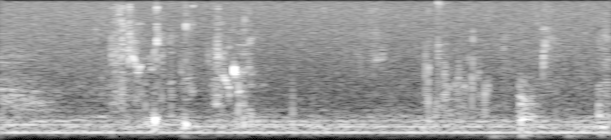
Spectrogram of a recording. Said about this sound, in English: Let me take a drink of my water right here. Sometimes my mouth gets dry from reading that long.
